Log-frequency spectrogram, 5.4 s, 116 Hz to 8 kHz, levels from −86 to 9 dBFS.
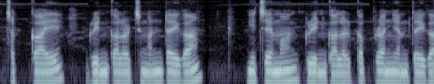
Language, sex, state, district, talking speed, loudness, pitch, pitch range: Wancho, male, Arunachal Pradesh, Longding, 130 wpm, -19 LUFS, 110 Hz, 105-115 Hz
